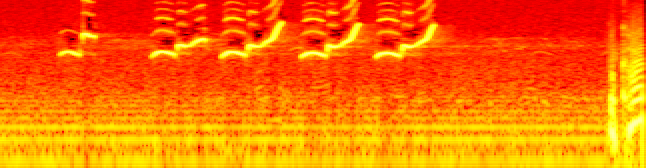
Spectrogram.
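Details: A male northern cardinal sings from the top of a tall maple in spring, loud clear upslurred whistles ("pretty pretty pretty"), about five quick phrases half a second apart, then a brief harsh sound.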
